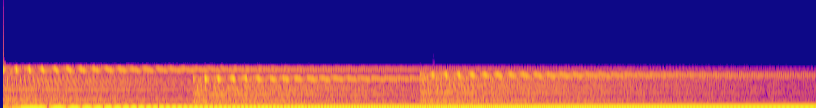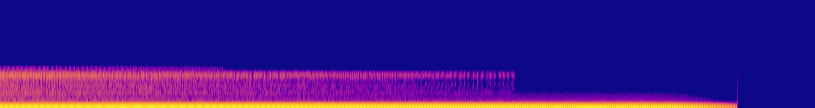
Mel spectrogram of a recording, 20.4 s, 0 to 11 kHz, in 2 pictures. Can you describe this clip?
Scene 4 Take 1
It'sa very-a Nice-a. Background FX.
